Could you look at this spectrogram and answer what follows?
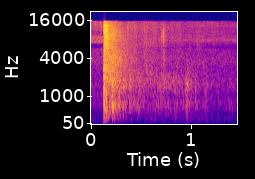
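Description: A net launcher fires to catch a wild turkey, giving one sharp, loud pop like a firecracker, followed by a brief rustle and fading echo in an open outdoor setting.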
